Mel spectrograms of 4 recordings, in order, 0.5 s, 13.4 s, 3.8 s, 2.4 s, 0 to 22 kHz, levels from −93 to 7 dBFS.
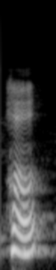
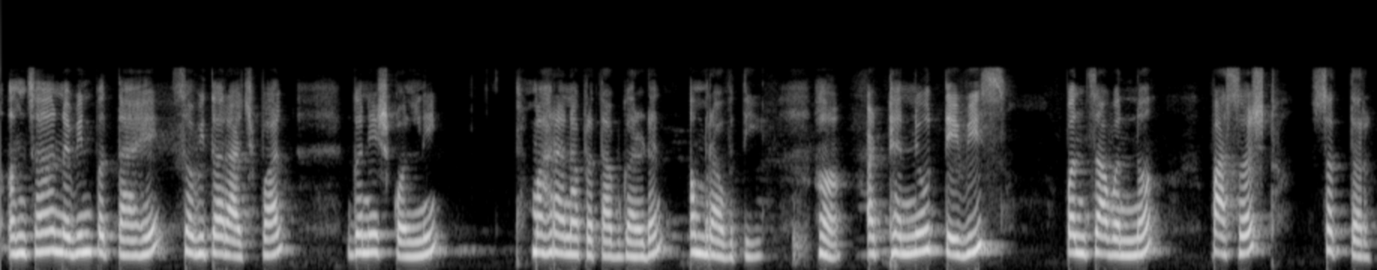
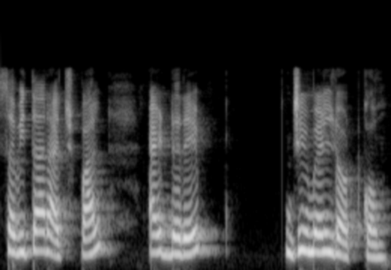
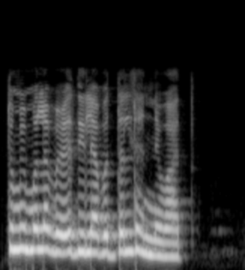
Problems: background sounds at intervals, continuous background conversations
